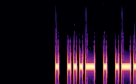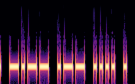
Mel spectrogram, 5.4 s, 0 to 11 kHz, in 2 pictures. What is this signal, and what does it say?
Morse code, heard as a keyed tone, about 20 wpm, 700 Hz. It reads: EVERYWHE
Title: Build A Word - 4 Letters At A Time - 10-Letter Words - 20wpm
